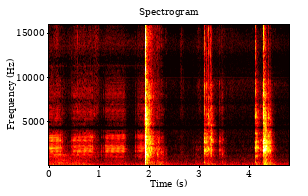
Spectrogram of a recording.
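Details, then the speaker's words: PSP 3000 Monster Hunter model, UMD drive retested with a sampler disc; short whirring buzzes and sharp clicks as it repeatedly fails to read; faulty UMD drive, fixable easily with backup drives. "But yeah, looks like we have UMD issues, which could be fixed pretty easily."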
